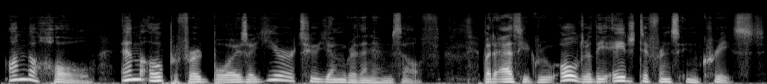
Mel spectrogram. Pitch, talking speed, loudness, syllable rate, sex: 125 Hz, 180 wpm, -17 LUFS, 5.1 syllables/s, male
